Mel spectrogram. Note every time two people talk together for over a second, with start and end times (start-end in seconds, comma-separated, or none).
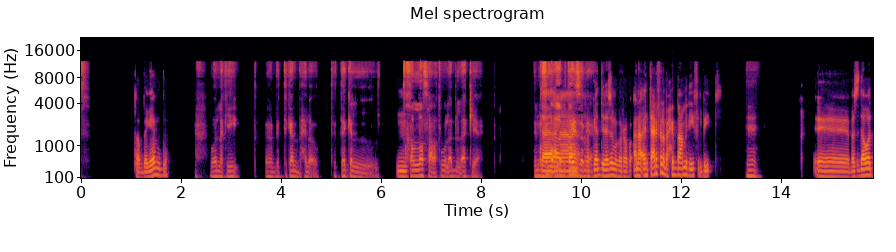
9.1-10.4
